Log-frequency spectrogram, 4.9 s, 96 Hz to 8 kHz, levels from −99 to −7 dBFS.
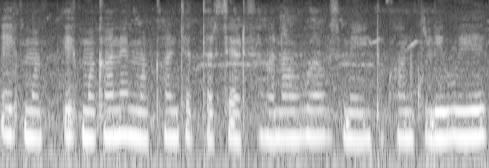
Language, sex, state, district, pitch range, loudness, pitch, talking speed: Hindi, female, Bihar, Sitamarhi, 210-220 Hz, -14 LUFS, 215 Hz, 220 wpm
